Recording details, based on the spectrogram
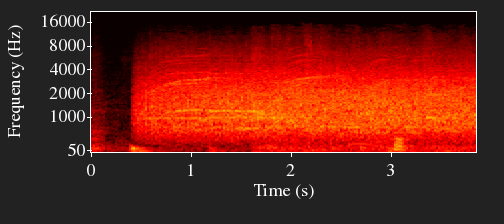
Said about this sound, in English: A lot of, lot of, lot of hand claps on this one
